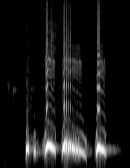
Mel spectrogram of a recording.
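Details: A single clear spotted dove luring phrase: two short hooting notes, a mellow coo, an extended falling coo with slight tremolo, then a brief concluding coo, all in a quiet setting.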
